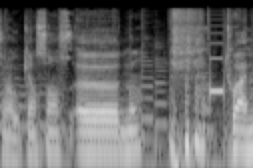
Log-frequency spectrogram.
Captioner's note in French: rire moqueur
